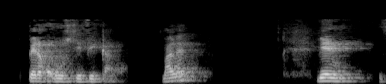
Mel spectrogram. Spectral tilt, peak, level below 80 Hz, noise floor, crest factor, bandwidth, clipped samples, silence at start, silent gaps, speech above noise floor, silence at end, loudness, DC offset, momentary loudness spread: -5.5 dB/octave; -2 dBFS; -66 dBFS; under -90 dBFS; 20 dB; 8.8 kHz; under 0.1%; 0.3 s; 1.31-1.59 s, 2.15-2.76 s; over 71 dB; 0 s; -19 LUFS; under 0.1%; 23 LU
